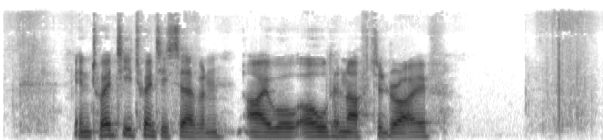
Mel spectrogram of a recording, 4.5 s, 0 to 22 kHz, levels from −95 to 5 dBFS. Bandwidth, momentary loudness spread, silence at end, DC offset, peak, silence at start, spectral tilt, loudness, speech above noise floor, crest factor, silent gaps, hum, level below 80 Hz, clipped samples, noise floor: 16 kHz; 10 LU; 1.25 s; under 0.1%; -2 dBFS; 0.2 s; -4.5 dB/octave; -18 LUFS; 56 dB; 18 dB; none; none; -64 dBFS; under 0.1%; -74 dBFS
